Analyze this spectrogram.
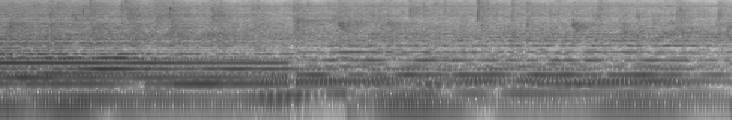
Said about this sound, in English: I want you to clap your hands and give God a praise in this house.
